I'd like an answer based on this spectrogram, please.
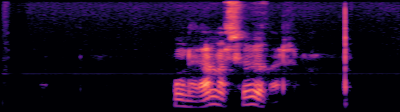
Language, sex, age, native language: Icelandic, male, 50-59, Icelandic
